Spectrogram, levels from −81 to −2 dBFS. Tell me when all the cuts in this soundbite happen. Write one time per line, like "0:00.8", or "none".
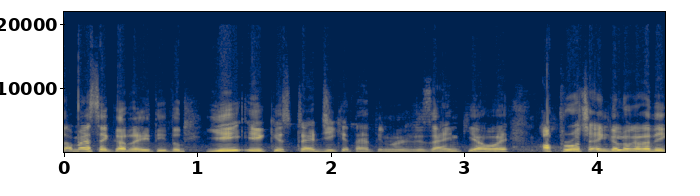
0:00.9
0:03.4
